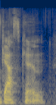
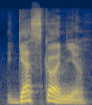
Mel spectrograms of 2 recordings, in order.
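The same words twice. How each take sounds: First: "Gascon" as "GAS-kun", no ny sound; wrong pronunciation demo. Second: "Gascogne" loud as "gas-KON-yuh", falling; French pronunciation demo. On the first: Teacher showing the wrong version, anglicised "Gascon". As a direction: flatten "Gascon" into English. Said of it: "This one is not Gascon". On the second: Teacher giving the tricky name, loud French "Gascogne". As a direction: model "Gascogne" firmly with a ny ending. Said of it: "this one is a bit tricky". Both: Shown as a demonstration.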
